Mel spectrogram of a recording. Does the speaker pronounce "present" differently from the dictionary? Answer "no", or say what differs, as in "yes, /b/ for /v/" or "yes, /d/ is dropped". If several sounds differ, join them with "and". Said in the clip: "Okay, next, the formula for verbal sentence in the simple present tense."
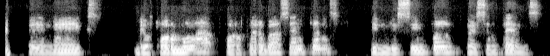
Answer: yes, /ɹ/ is dropped and /s/ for /z/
